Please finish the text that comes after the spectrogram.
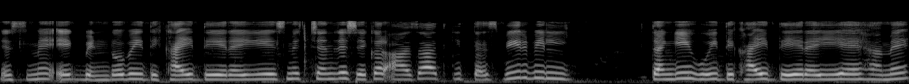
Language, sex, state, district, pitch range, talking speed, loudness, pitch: Hindi, female, Uttar Pradesh, Gorakhpur, 225-250 Hz, 140 wpm, -28 LUFS, 235 Hz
